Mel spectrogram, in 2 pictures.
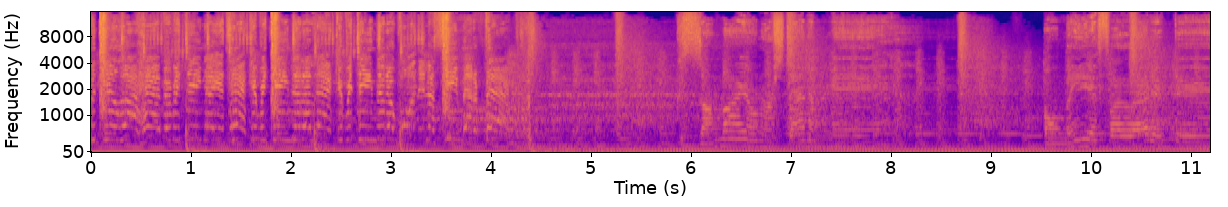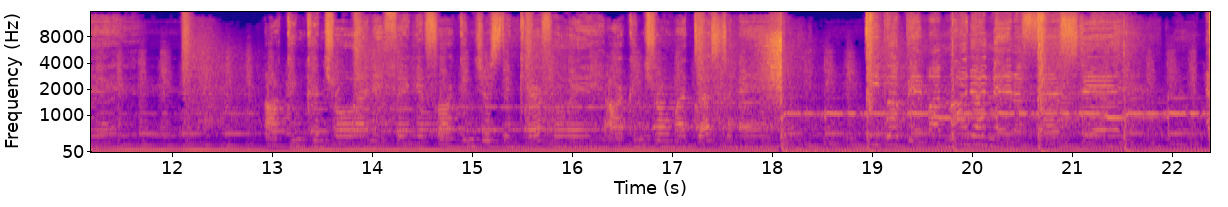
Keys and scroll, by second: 0.9 b, 4.4 e, 6.6 b, 8.9 ctrl+z, 9.9 e, 11.2 ctrl+z, 12.9 ctrl+z, 14.2 e, 15.1 b, 16.4 ctrl+z, 17.4 e, 18.6 ctrl+z, 21.3 ctrl+z.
